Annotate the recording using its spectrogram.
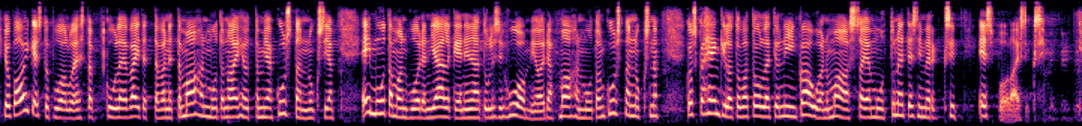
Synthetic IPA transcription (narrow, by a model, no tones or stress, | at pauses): jo̞pɑo̞jkeist̪opuoluest̪ɑkuːleːʋæjt̪et̪ːæʋænet̪ːæmɑːɦɑmmuːt̪o̞nɑjɦe̞ut̪ːɑmiɑkust̪ɑnːuksiɑejmuːt̪ɑmɑnʋuodenjælke̞ːne̞næːt̪ulisiɦuo̞mio̞jdɑmɑːɦɑmmuːt̪oŋkust̪ɑnːuksinɑko̞skɑɦe̞ŋkiløt̪o̞ʋɑt̪o̞lːe̞ːt̪joniːŋkɑwɑnmɑːsːɑjɑmuːt̪ːune̞ːt̪e̞sime̞rkiksi | ʔe̞spo̞̰ːlʔɑ̰jsi̥ksi̥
